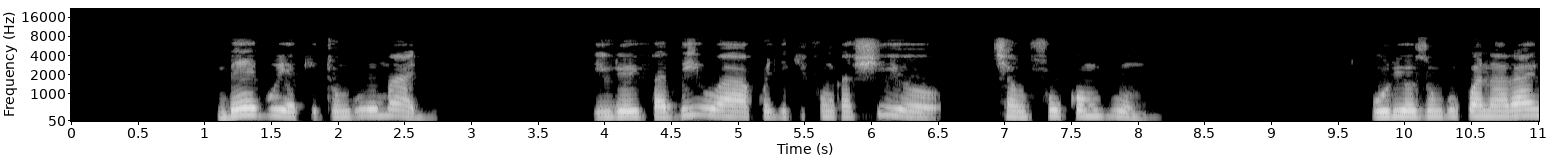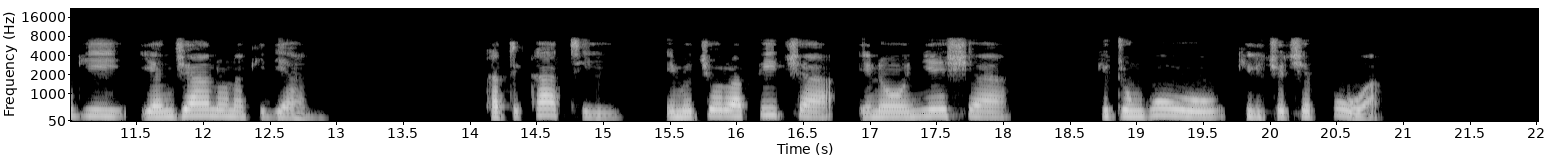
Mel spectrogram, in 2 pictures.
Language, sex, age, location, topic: Swahili, female, 25-35, Dar es Salaam, agriculture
